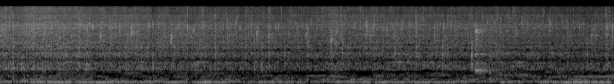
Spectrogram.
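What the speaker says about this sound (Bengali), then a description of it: "পেঁয়াজটা ভালো করে ভেজে নেব।" Chopped onion fries in a pan with cumin seeds in oil, a steady close sizzle that holds throughout, with a faint stirring scrape near the end and no talk.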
